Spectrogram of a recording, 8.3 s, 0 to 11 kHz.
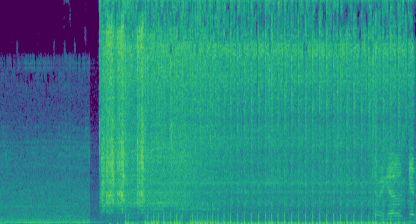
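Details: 2000 Honda Shadow ACE 750 V-twin, choke out, fresh fuel in the tank but old fuel still in the carbs: catches after cranking and chugs unevenly with irregular pops, barely running; fuel issue, not spark.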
